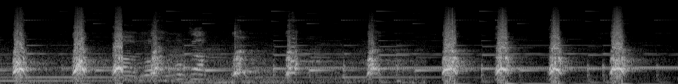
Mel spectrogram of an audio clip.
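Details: Dog stranded on a narrow rooftop edge, wary of humans, barking so hard it trembles as people approach: a run of about eleven sharp, loud barks in quick succession, with steady music playing underneath.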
